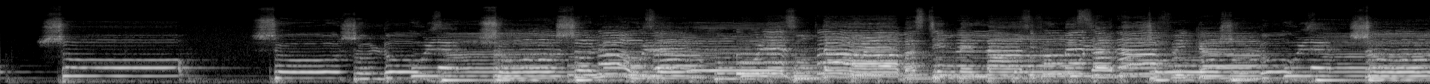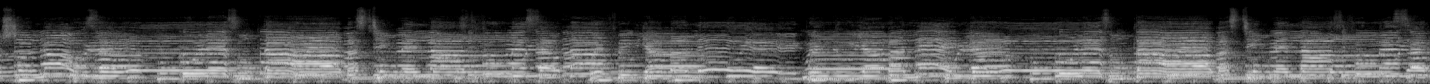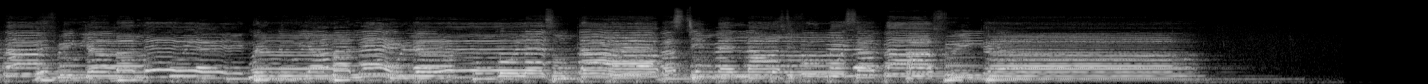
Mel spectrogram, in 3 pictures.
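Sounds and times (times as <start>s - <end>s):
full choir singing: 0.6s - 41.3s.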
